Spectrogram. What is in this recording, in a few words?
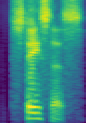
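"stasis", American English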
